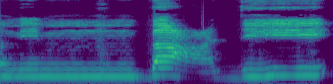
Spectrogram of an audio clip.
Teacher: من is noon and after that ba called إقلاب. Instead of min ba'di, you say mim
